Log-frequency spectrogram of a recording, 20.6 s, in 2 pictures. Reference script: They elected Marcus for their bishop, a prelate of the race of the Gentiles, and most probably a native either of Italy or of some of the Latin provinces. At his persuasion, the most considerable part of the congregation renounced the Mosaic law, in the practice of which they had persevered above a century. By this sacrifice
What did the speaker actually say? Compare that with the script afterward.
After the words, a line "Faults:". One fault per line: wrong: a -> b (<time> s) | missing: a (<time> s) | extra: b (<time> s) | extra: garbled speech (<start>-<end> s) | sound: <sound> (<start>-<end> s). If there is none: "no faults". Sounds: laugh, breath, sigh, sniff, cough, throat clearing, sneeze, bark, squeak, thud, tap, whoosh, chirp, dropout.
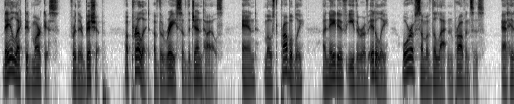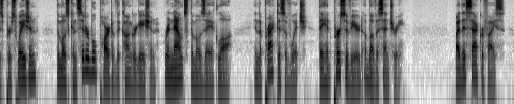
They elected Marcus for their bishop, a prelate of the race of the Gentiles, and most probably a native either of Italy or of some of the Latin provinces. At his persuasion, the most considerable part of the congregation renounced the Mosaic law, in the practice of which they had persevered above a century. By this sacrifice
Faults:
no faults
